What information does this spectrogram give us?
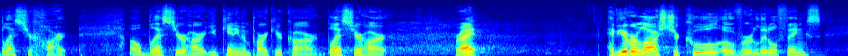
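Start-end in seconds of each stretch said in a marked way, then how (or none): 0.0-3.9 put-on falsely sweet, mocking Southern accent, lower pitch. Imitating how people down south insult someone: falsely sweet southern put-down. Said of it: "makes it sound like I'm affirming you when I'm actually cutting you down".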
